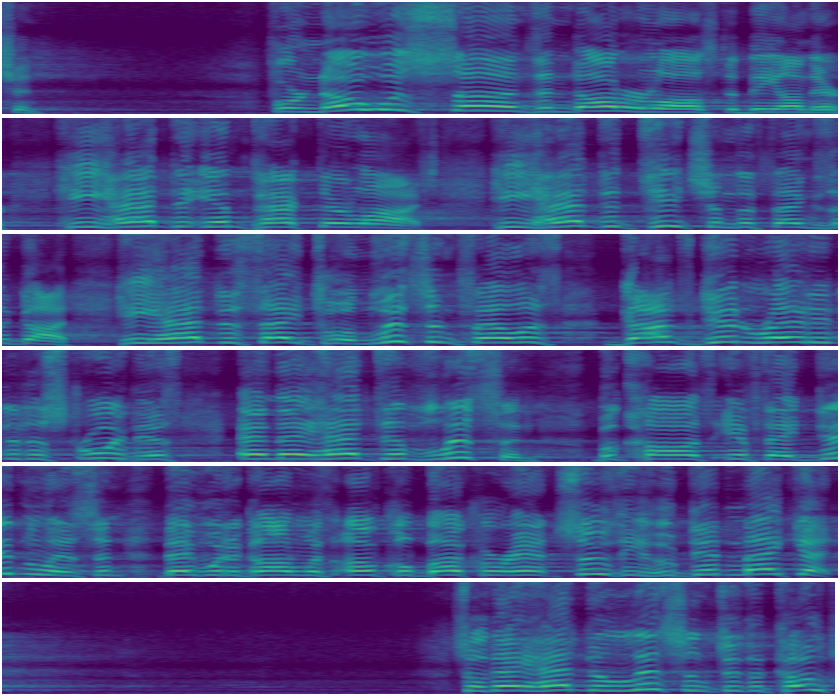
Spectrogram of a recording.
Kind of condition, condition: setting, large echoing room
